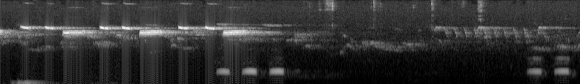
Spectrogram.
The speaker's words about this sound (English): Do you want to hear from the hoopo bird? We can't hear from the groundsman, but we can hear the song of the hoopo bird.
